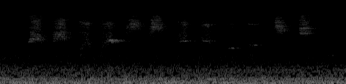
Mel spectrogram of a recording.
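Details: Indigo bunting (Passerina cyanea) song, high thin notes in its distinctive two-note couplets on the same pitch, a couplet about every half second, faint over a steady low hum, Adams County, Nebraska.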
